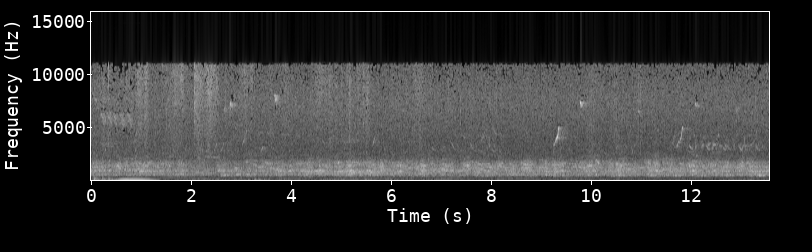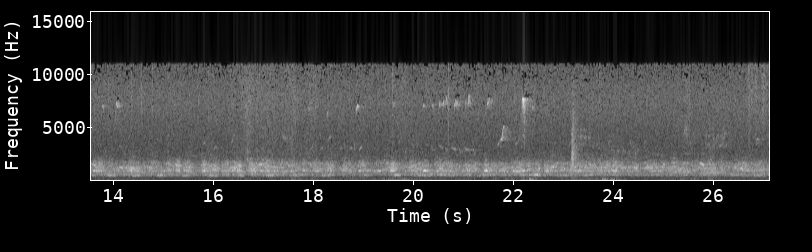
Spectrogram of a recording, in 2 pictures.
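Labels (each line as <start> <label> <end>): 0.0 A bird chirps rhythmically in the distance. 27.1
0.0 Many dogs barking loudly and repeatedly in the distance. 27.1
0.0 Sizzling and crackling sounds outdoors nearby. 27.1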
